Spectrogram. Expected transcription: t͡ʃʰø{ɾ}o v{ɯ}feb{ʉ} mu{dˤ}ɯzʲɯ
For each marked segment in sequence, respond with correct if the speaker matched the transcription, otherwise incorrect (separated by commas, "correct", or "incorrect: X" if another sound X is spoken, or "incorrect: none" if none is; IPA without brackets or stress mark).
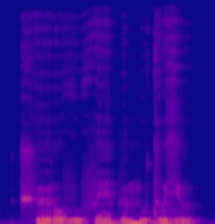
correct, incorrect: u, incorrect: ø, incorrect: d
